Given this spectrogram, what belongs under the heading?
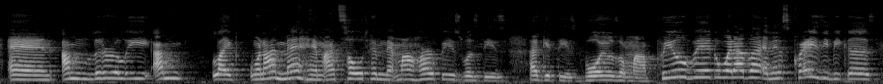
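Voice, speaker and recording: Candid young woman vlogger, slightly high voice. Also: a bit bright. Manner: candid, frank, addresses viewers as y'all, swears casually. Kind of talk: candid storytelling to camera.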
